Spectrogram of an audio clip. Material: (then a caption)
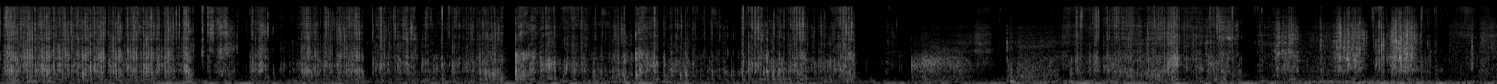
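Paper. Long nails scratch and tap the paper page edges of a stack of red, cloth-bound hardcover books. The result is a dense, crackly, papery rasping with bright high hiss and quick, dry taps, broken by a few brief pauses.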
